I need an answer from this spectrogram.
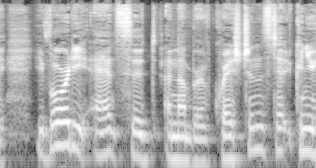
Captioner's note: speaking French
